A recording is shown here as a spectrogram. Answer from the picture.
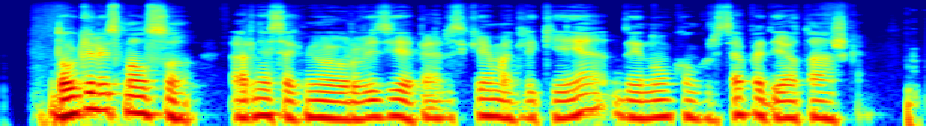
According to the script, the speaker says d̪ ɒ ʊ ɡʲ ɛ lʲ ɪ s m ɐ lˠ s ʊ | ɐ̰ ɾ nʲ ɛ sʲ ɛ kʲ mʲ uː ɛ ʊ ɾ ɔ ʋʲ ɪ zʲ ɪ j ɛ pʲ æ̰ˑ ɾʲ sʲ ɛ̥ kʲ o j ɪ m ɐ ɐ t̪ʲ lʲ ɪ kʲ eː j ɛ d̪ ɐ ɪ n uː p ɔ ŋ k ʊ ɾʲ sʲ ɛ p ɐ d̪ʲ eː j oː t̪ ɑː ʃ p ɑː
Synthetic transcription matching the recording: d̪ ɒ ʊ ɡʲ ɛ lʲ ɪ s m ɐ lˠ s ʊ | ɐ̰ ɾ nʲ ɛ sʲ ɛ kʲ mʲ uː ɛ ʊ ɾ ɔ ʋʲ ɪ zʲ ɪ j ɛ pʲ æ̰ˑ ɾʲ sʲ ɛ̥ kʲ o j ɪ m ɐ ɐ t̪ʲ lʲ ɪ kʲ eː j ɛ d̪ ɐ ɪ n uː k ɔ ŋ k ʊ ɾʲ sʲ ɛ p ɐ d̪ʲ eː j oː t̪ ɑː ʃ k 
